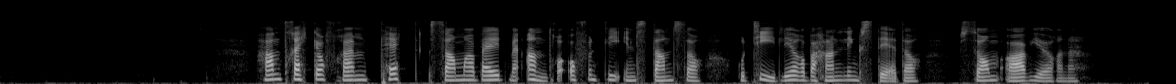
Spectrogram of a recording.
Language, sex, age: Norwegian, female, 53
